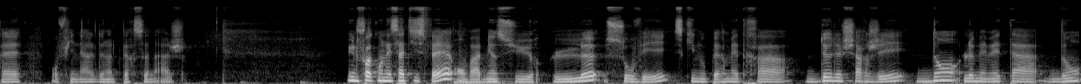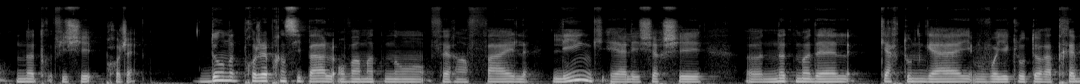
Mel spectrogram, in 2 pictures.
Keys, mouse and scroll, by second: 15.2 click.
